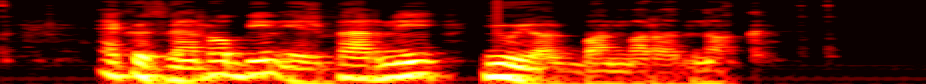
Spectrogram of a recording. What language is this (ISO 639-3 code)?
hun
